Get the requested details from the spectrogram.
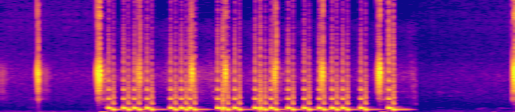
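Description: Rapid electronic ticks sound as a game score counts up.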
